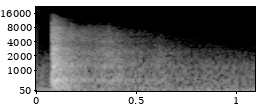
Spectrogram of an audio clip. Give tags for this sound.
sampling recording midi live

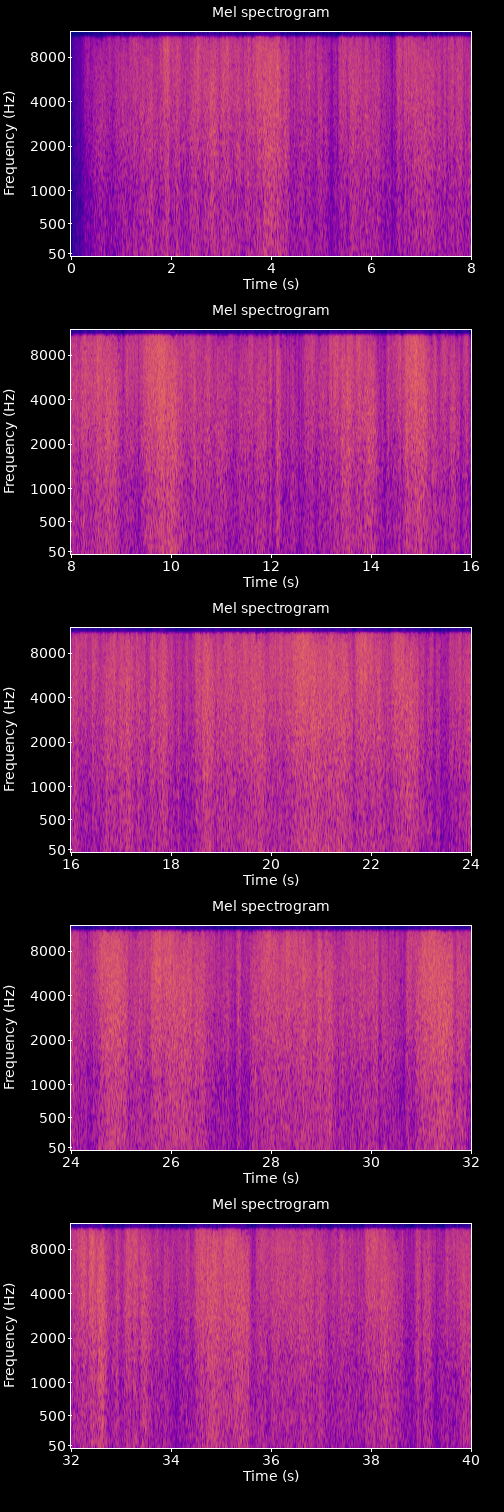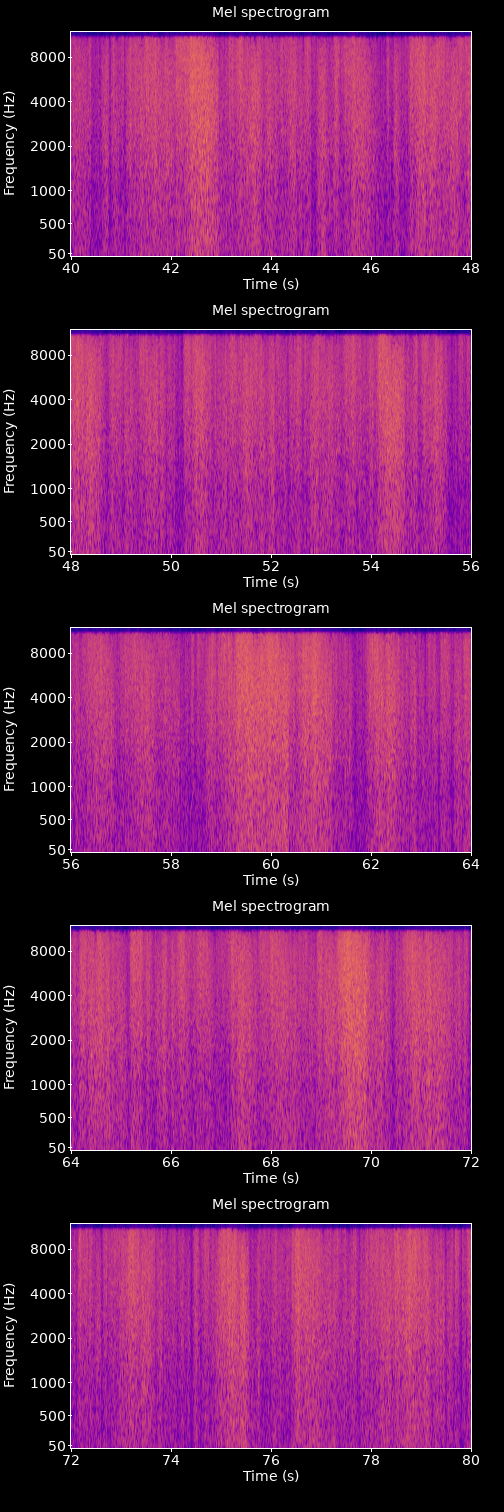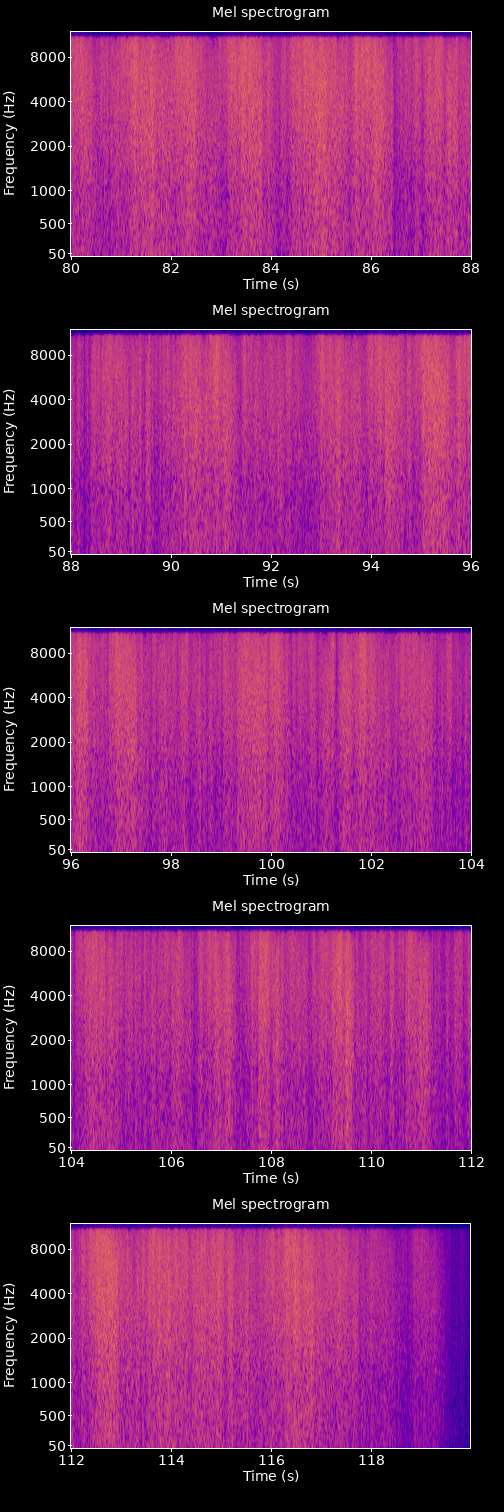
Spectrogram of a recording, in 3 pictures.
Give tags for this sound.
noise reaktor drone soundscape effect electronic

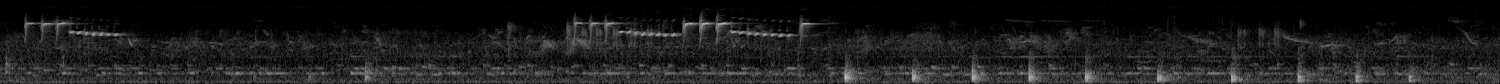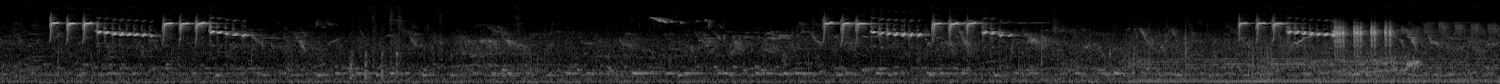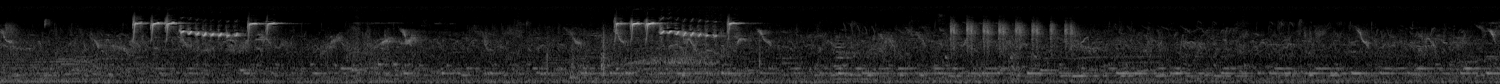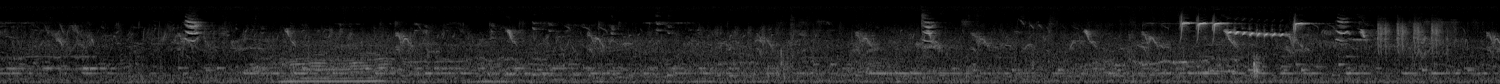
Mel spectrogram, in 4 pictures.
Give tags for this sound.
farm ambiance sheep bird spain field-recording chirping

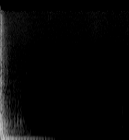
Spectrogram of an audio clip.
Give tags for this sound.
percussion hit bang wooden tap

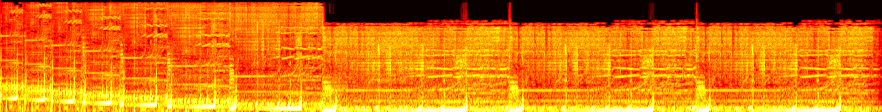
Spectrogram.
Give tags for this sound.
electronic glitch pitch synthetic

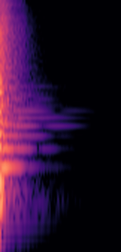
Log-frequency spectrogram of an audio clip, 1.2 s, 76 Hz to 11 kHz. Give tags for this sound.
artwood custom drum multi sample shure sm57 snare tama velocity

